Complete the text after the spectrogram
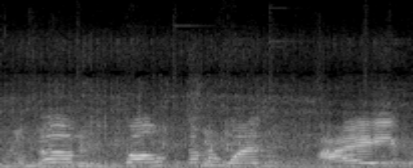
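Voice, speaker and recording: Amid noticeable background noise and audible room echo, a woman uses a raised, projected voice at a high pitch. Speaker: aviation nonprofit member, student pilot. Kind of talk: interview. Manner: loud.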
